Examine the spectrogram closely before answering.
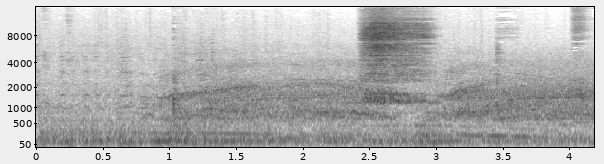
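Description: A racing car engine hums and whines as it accelerates.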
